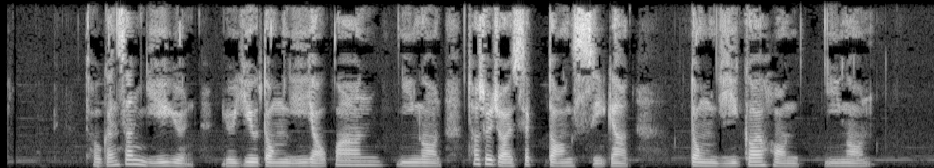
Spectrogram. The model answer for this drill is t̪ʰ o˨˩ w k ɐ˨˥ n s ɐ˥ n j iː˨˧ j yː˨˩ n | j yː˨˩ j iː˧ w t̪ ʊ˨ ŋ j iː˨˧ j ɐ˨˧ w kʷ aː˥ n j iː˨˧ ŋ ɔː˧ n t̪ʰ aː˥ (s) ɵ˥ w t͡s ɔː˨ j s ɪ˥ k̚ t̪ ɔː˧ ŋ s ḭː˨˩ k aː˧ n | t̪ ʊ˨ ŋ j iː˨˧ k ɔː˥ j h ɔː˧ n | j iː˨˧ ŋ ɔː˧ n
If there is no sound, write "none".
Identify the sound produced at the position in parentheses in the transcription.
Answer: s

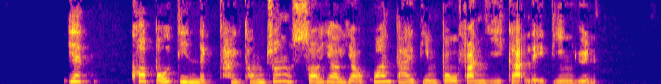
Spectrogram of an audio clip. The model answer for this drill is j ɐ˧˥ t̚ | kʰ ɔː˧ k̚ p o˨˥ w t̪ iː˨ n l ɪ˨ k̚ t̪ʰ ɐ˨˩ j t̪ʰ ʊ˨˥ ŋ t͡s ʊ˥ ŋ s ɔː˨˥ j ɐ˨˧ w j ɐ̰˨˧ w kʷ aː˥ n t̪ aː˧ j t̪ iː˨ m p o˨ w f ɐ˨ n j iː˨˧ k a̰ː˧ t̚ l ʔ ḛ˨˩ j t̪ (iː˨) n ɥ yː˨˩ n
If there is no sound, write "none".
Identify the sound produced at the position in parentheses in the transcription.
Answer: iː˨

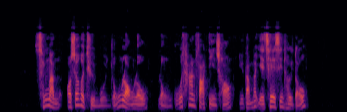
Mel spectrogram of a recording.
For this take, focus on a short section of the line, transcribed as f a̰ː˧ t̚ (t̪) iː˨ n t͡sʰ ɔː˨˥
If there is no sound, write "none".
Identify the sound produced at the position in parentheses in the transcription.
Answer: t̪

